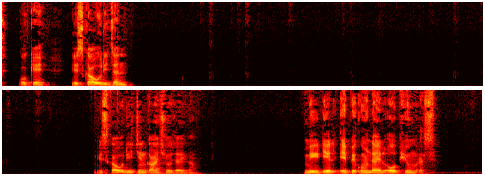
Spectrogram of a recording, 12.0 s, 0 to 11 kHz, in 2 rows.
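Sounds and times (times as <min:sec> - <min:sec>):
marker pen scratching on paper: 0:02.2 - 0:07.3, 0:11.6 - 0:12.0.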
